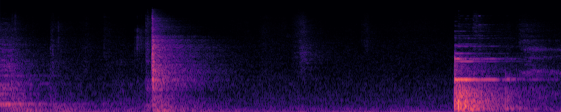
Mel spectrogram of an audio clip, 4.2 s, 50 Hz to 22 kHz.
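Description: Three metal clanks from the cast-iron front brake rotor and hub of a 1971 Chevy C10 being jerked off the spindle against the re-fitted nut to knock the grease seal and inner bearing out. The last clank, near the end, is the loudest and rings on briefly.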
